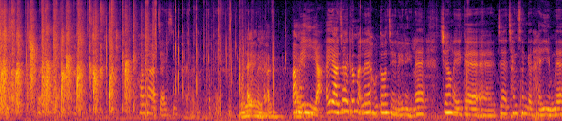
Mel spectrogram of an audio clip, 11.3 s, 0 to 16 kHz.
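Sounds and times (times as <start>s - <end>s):
applause from a few people: 0.0s - 5.6s
speech: 3.2s - 11.2s.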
